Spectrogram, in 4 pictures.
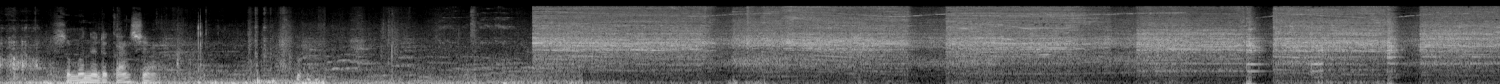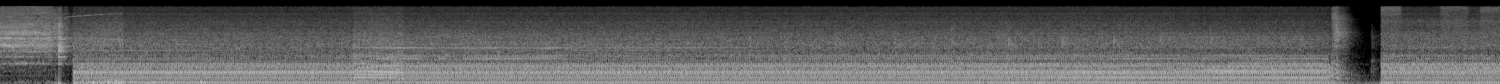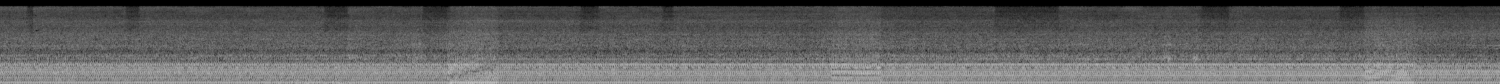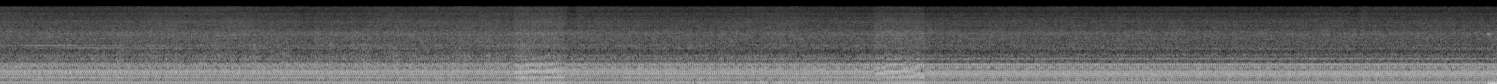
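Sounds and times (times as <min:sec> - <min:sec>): steady machine hum: 0:15.8 - 0:59.9.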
